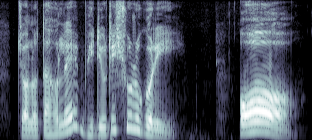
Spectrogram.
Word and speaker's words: অ: তাহলে ভিডিওটি শুরু করি অ সঠিক উচ্চারণ হলো অউ স্বরে অ বা স্বরে অ পড়বা না কি পড়বা অ আরেকবার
